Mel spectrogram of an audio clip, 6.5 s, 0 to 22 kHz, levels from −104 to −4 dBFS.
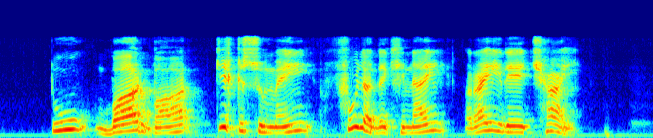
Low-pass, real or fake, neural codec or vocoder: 7.2 kHz; fake; codec, 16 kHz, 4 kbps, FunCodec, trained on Chinese and English, 50 frames a second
